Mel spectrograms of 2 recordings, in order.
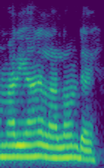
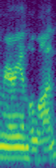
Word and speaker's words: Marion Lalonde: much mr isaacs uh dr mariana lalonde and you will correct my pronunciation hi my name is doctor marion lalonde and i am the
